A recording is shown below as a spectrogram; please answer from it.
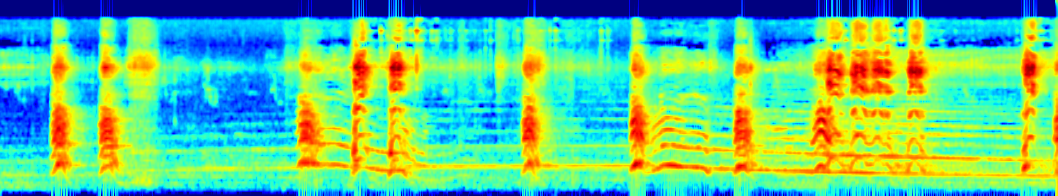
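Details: Two pet dogs named Pandora and Winston react to tornado sirens with sharp yips and barks mixed into long, slowly falling howls, voices overlapping toward the end.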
